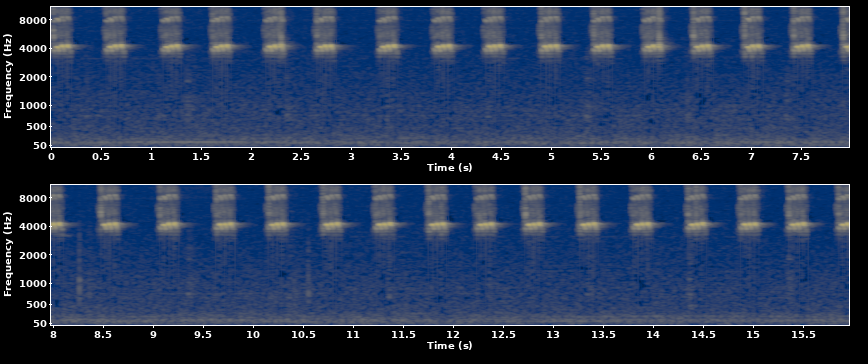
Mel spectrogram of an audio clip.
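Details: Long, unbroken run of Washington field cricket chirps, about thirty in sequence. Each chirp is a quick, high triplet or quadruplet of pulses, evenly spaced near two per second, over a faint low hum.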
